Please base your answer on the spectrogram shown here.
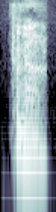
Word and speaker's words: going to: complete words going to in spoken english however we usually pronounce the words going to as kana my friends are gonna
